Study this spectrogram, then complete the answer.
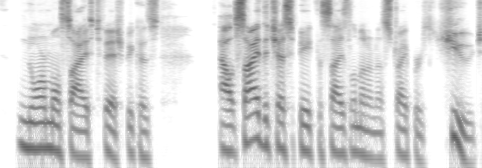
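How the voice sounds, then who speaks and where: Over a quiet background, a man talks at a fairly quick pace in a normal speaking voice, his medium pitch showing ordinary variation. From New Jersey. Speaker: podcast host and wild food cook. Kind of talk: casual interview chat.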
